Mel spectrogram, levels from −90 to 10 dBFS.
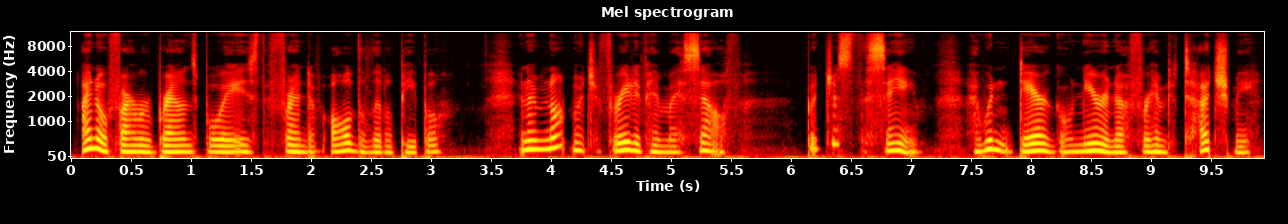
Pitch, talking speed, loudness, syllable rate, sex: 185 Hz, 215 wpm, -19 LUFS, 5.2 syllables/s, female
